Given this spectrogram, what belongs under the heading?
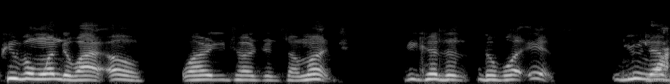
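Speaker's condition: Dysarthria; understandable

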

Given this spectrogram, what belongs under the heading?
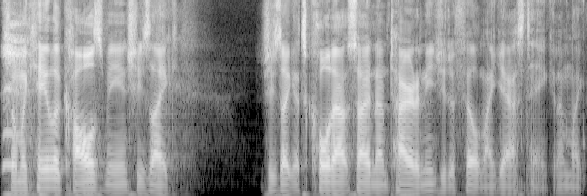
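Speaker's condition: No condition

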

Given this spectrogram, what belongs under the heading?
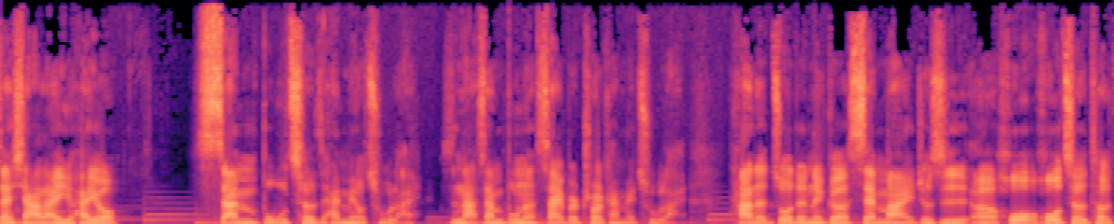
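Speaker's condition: No condition

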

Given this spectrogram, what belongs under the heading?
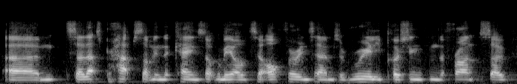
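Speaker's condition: No condition

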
